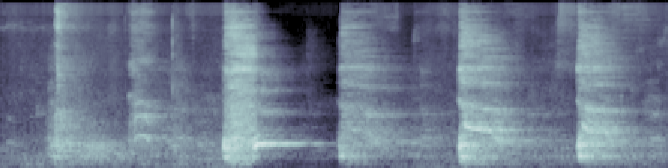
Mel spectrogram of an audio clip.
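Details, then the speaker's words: Doctor imitating a cough of COPD or asthma: about five harsh, tight coughs through a constricted airway; simulated airway cough. "these are the cuff of either COPD or asthma you can see it is coming through the airway okay COPD and Asthma will have bronchial this Airway construction"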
